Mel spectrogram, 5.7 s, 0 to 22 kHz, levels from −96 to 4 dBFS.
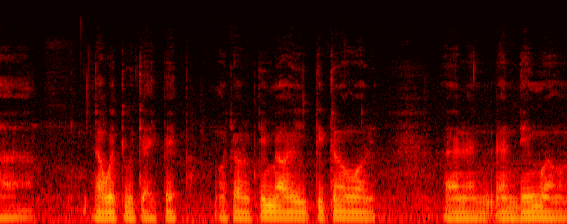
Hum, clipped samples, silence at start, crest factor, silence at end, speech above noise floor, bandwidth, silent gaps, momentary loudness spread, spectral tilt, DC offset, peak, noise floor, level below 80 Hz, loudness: none; under 0.1%; 0 s; 18 dB; 0 s; 20 dB; 11.5 kHz; none; 20 LU; -8.5 dB/octave; under 0.1%; -20 dBFS; -57 dBFS; -46 dBFS; -40 LUFS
